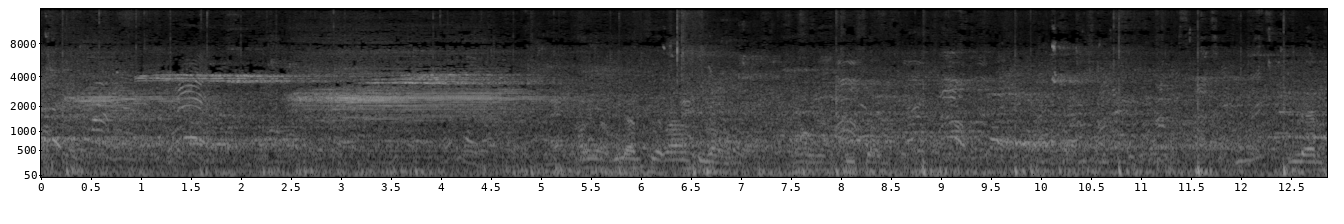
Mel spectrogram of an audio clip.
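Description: Basketball bouncing on a hardwood gym floor during a free throw, under echoing crowd voices in a large hall. A steady high-pitched tone sounds twice in the first five seconds.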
